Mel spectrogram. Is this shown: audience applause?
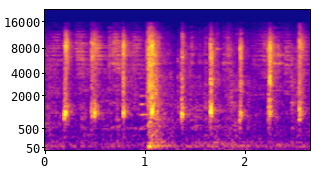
no

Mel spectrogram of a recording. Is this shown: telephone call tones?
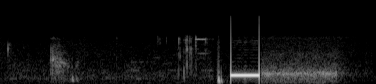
yes

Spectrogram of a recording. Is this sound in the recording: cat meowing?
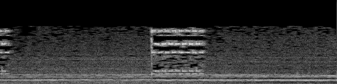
no

